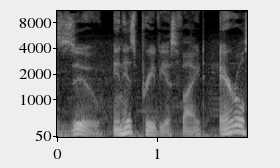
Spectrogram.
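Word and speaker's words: Tszyu: after Sebastian won against Tim tuu pronounced as zoo in his previous fight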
